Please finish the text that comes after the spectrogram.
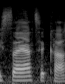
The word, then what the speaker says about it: sciatica: lumbar spondilitis and sciatica sciatic or sciatica right it should be sciatica sciatica right okay they just want to trouble me with pronunciation you want to relate to that rain hard.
